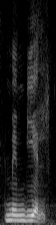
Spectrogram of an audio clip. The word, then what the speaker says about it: Membielle: soy Paulina Mercado, no sé ni cómo se dice, es un apellido francés, Membiel. Se escribe Membielle, yo le digo Membiel, hay quien dice ah.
